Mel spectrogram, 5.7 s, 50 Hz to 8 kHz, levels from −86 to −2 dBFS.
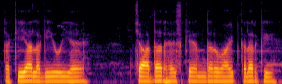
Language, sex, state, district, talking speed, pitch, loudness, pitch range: Hindi, male, Uttar Pradesh, Lucknow, 115 wpm, 120 Hz, -18 LUFS, 115-120 Hz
